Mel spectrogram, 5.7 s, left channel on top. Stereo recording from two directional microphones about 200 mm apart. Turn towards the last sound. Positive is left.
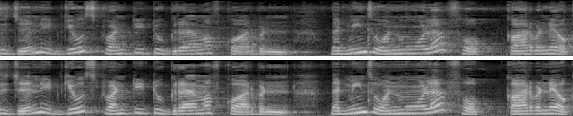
turn(degrees=-20)  # may be behind; listen again after turning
